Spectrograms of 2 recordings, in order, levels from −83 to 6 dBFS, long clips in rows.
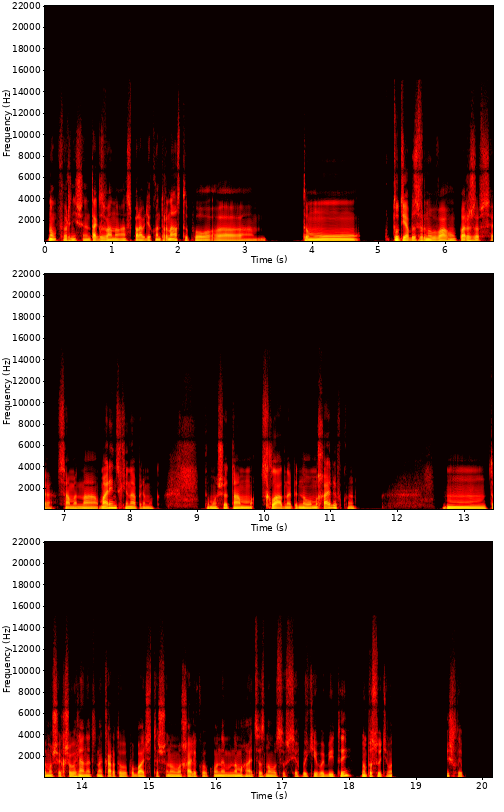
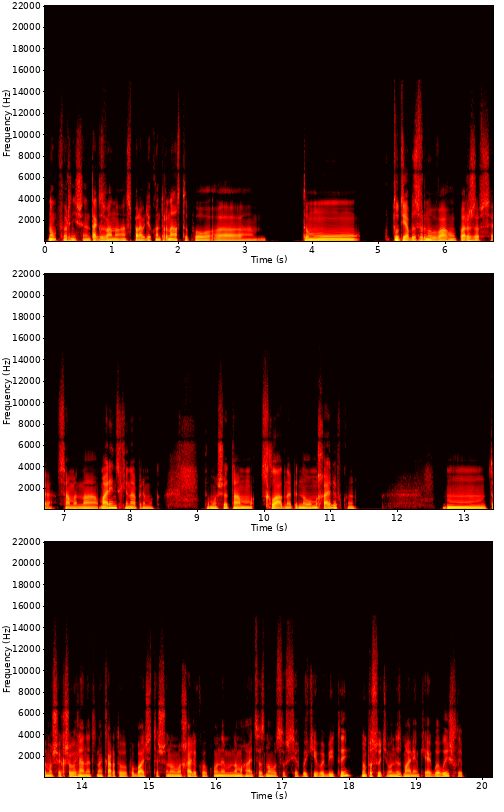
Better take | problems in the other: second | audio cutting out; at 19 s for 1 s

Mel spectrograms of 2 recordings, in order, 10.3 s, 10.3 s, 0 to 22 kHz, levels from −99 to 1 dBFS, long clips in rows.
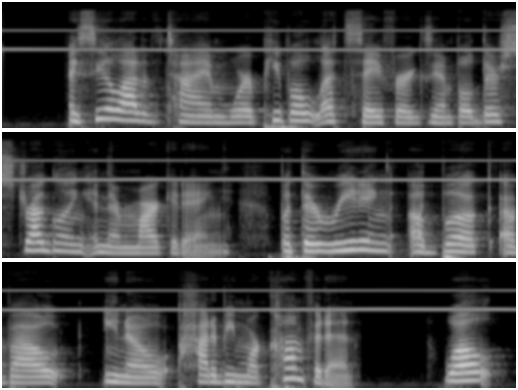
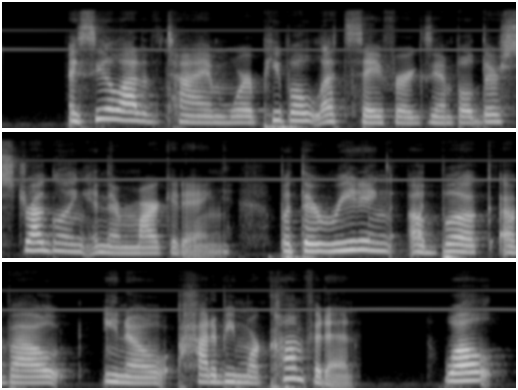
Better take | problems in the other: second | high-pitched whine; loud; throughout; 4.5 kHz, 7 dB below the speech; faint in the second

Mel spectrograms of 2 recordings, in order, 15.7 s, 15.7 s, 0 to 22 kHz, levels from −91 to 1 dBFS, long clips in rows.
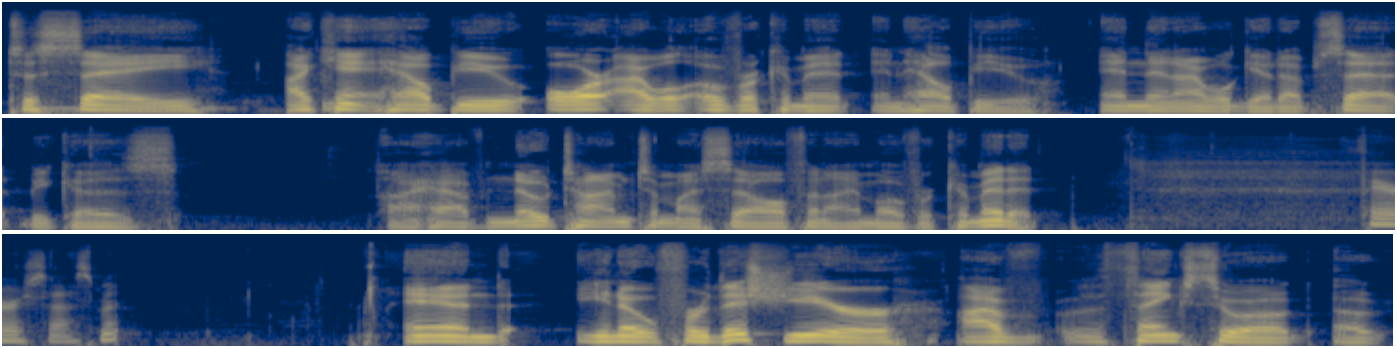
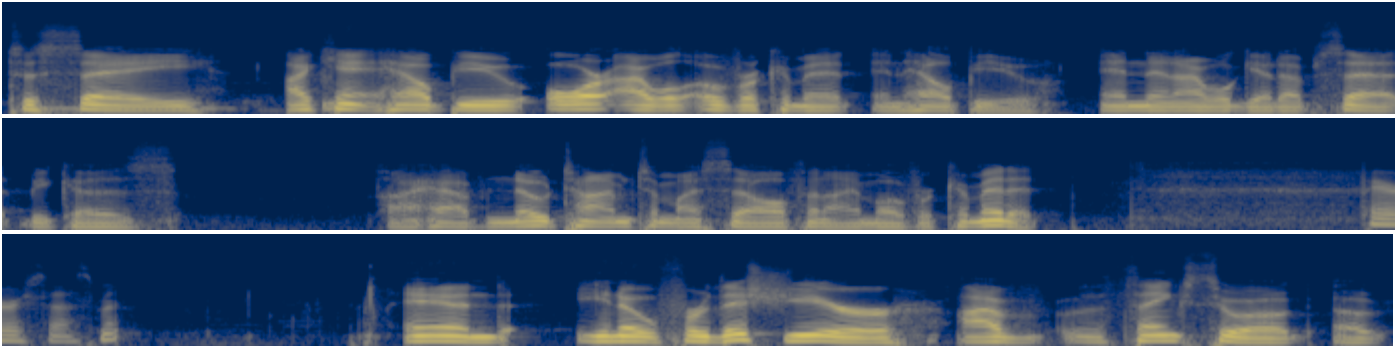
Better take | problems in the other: first | muffled; very; fading above 1.5 kHz

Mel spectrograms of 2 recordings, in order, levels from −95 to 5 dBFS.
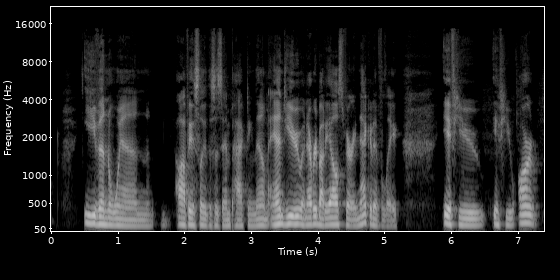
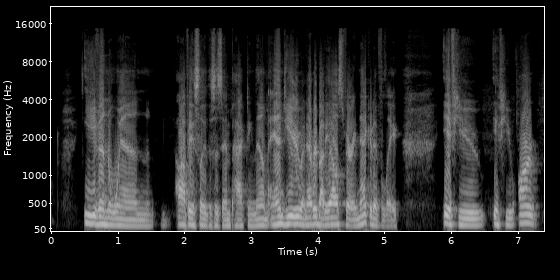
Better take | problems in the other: first | distortion; slight; 10 dB below the speech

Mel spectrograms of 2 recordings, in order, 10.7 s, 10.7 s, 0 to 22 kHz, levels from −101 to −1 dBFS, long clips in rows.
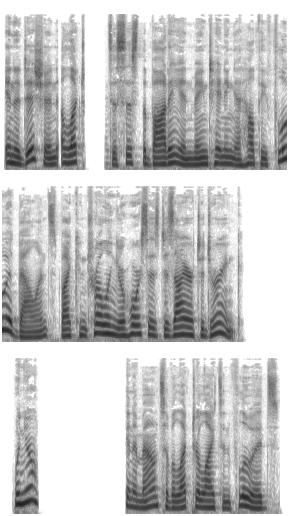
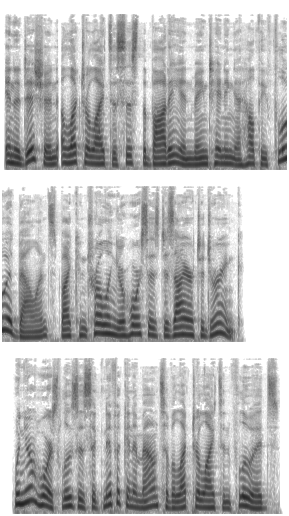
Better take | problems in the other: second | audio cutting out; at 1 s and at 7.5 s for 1 s

